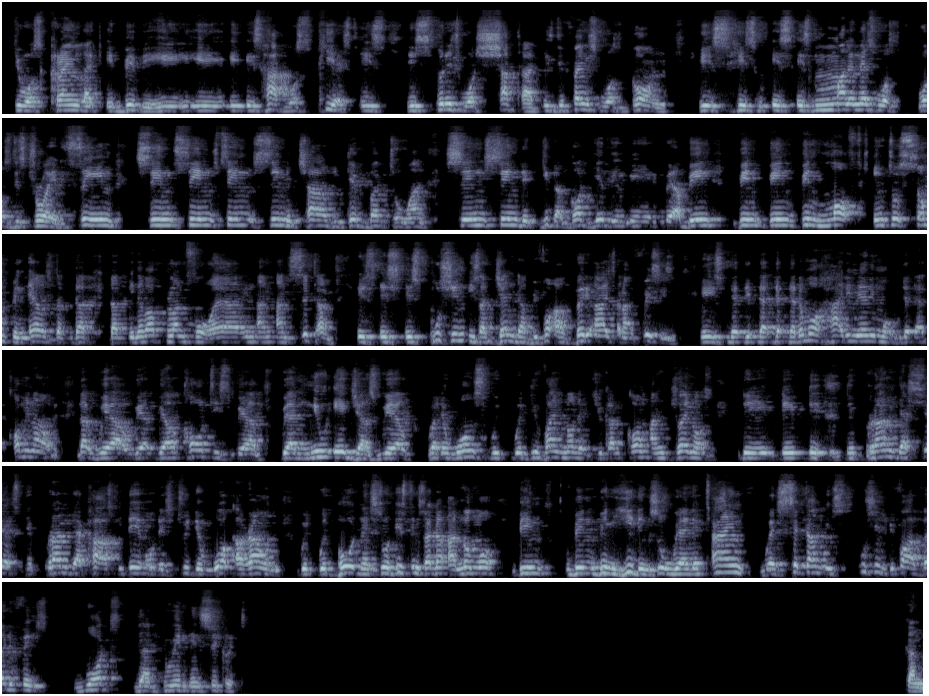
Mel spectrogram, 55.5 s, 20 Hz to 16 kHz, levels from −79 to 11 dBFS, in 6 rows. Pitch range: 155-195 Hz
